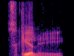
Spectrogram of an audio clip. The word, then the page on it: skilly: British English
